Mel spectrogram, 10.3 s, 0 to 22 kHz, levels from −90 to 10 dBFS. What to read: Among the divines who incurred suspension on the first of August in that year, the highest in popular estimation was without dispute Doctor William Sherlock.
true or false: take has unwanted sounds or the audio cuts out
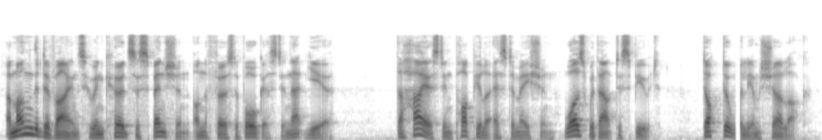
true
